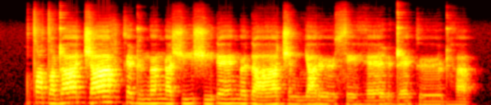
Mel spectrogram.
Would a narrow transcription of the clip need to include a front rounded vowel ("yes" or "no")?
yes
